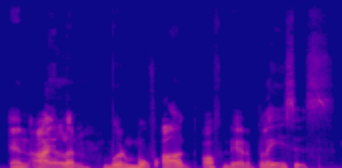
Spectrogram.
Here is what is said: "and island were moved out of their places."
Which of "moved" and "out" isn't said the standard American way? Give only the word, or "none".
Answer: moved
